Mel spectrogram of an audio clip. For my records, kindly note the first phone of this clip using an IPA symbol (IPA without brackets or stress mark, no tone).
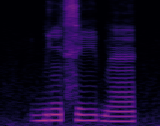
ɡ͡b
